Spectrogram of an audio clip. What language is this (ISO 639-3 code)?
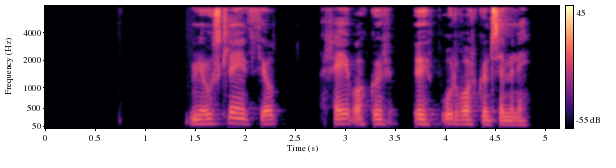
isl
